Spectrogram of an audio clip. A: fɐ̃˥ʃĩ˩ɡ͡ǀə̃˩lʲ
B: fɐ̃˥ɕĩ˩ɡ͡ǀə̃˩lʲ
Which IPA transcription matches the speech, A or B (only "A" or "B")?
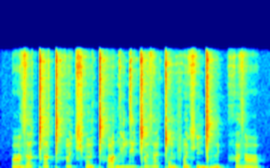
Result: B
